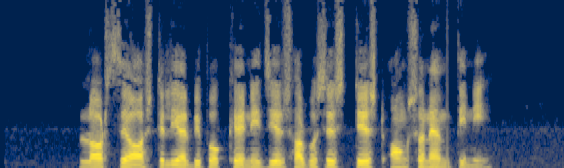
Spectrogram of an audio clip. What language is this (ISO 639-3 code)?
ben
